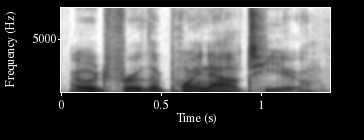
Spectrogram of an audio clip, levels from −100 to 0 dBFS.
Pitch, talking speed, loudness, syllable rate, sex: 130 Hz, 310 wpm, -16 LUFS, 6.6 syllables/s, male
